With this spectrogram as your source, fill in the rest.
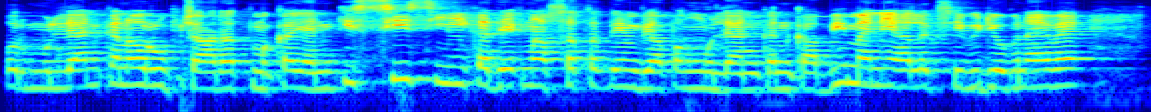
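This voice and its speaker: A woman teacher giving a brisk exam-prep recap lecture, explaining points with everyday examples. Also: on the high side, fairly even intonation, darkish tone. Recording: dull lo-fi audio.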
